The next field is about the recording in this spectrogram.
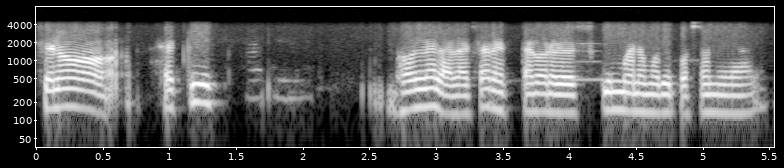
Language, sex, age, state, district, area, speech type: Odia, male, 18-30, Odisha, Bargarh, rural, conversation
